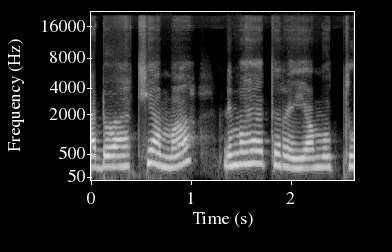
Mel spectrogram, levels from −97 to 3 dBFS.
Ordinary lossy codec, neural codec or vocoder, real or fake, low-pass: none; codec, 44.1 kHz, 2.6 kbps, SNAC; fake; none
